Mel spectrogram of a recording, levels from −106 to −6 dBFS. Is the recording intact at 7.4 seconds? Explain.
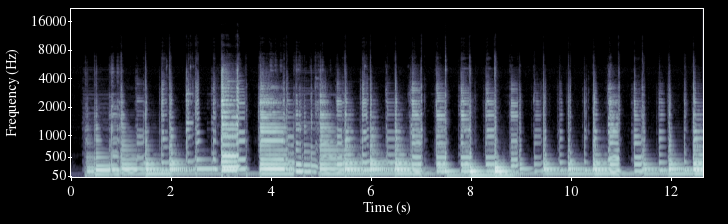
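Yes, the audio is intact at 7.4 seconds, with no dropout, click, distortion or other fault at that point.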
